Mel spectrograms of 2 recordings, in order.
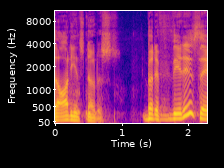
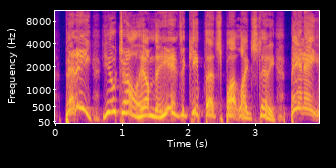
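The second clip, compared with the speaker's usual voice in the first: put-on yell, higher pitch; 12 semitones higher than usual. Retelling how the director yelled up at the booth: imitating a director yelling. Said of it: "he would yell up at the booth".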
